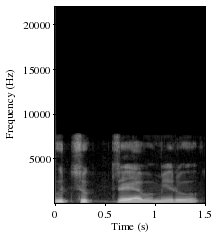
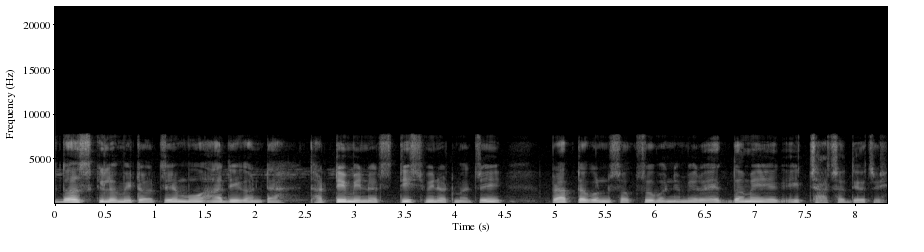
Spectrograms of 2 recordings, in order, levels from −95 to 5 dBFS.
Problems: constant background noise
